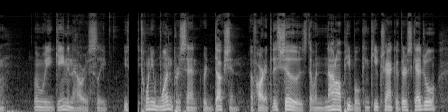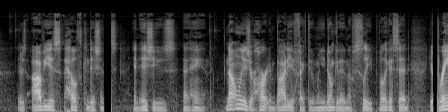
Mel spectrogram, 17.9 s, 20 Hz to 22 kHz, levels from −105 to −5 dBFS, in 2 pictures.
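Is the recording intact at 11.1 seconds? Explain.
No. A digital broadcast dropout mutes the speech from 11.04 to 11.19 s, a hole of about 144 ms consistent with roughly six failed frames. The receiver silenced output until valid frames resumed, so the gap is clean silence, with no hiss or smeared repair filling it.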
